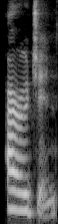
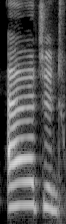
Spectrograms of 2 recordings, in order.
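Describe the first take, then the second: First: It is said in an American accent. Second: It is said in a British accent. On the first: "the American one with the R pronounced" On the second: "Urgent would be the British variety"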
